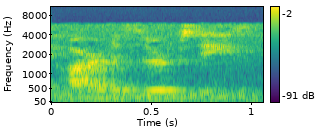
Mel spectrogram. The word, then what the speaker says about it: Artaxerxes: Artaxerxes is the word Xerxes, X-E-R-X-E-S, with a prefix Arta, A-R-T-A. So you just say Artaxerxes. And these men have to have surnames because there's more than one Artaxerxes, more than one Darius in history. – So his name is Artaxerxes Longimanus, L-O-N-G-I-M-A-N-U-S.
